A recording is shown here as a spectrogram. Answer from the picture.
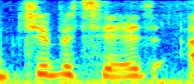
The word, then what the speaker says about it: gibbeted: The last person to be gibbeted, and that's how you pronounce it. I googled it.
